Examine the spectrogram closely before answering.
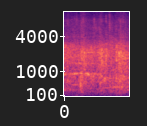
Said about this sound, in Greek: Πρώτα απ' όλα θέλω ένα θερμό χειροκρότημα για τα παιδιά του Μουσικού Σχολείου.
